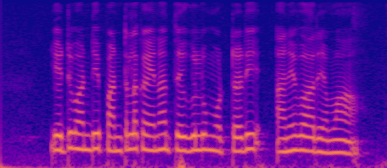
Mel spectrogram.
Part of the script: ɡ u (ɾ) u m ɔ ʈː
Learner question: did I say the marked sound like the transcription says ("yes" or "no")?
no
